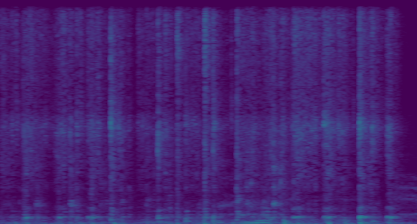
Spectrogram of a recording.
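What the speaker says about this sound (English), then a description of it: "we're going to take this and whisk this all together" A whisk beats traditional pastry dough ingredients together in a bowl for a lemon meringue pie, producing rapid irregular scraping and tapping strokes against the bowl, close and continuous throughout.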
